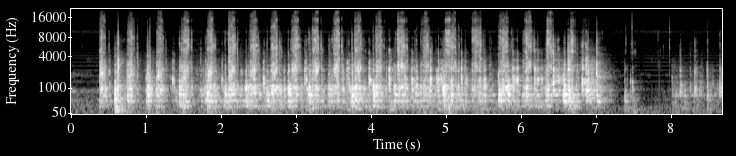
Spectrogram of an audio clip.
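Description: A ratchet removes 10 millimeter bolts from a plastic bracket during an off-road front bumper installation, giving a loud, fast, steady clicking that runs for several seconds before stopping, followed by faint handling.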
